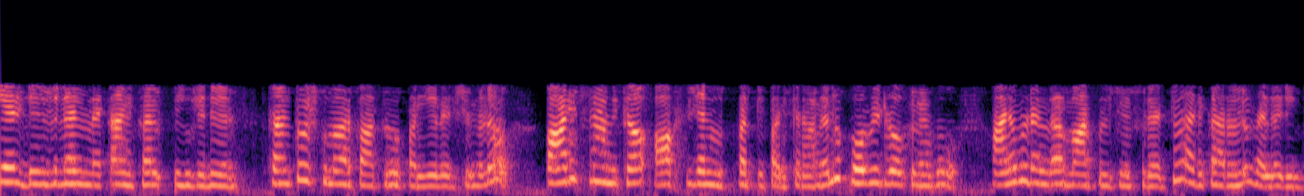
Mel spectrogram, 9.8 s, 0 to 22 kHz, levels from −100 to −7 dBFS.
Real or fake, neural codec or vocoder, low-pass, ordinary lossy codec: fake; codec, 44.1 kHz, 1.7 kbps, Pupu-Codec; 3.6 kHz; AAC, 32 kbps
